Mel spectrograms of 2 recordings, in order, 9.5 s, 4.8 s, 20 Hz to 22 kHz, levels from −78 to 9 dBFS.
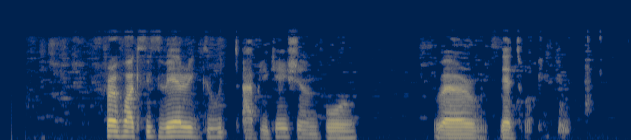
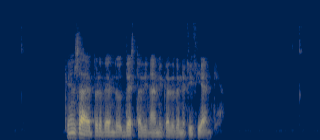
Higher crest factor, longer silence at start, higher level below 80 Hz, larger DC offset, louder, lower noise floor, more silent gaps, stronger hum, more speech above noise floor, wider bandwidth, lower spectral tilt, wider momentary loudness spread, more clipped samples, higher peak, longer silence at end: about the same, 20 dB vs 22 dB; second, 0.75 s vs 1 s; first, -60 dBFS vs -70 dBFS; neither; first, -19 LUFS vs -28 LUFS; second, -71 dBFS vs -80 dBFS; neither; neither; about the same, 51 dB vs 53 dB; second, 9.4 kHz vs 11.5 kHz; second, -4 dB/octave vs -5.5 dB/octave; first, 25 LU vs 10 LU; neither; first, -2 dBFS vs -8 dBFS; second, 0.65 s vs 1.5 s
